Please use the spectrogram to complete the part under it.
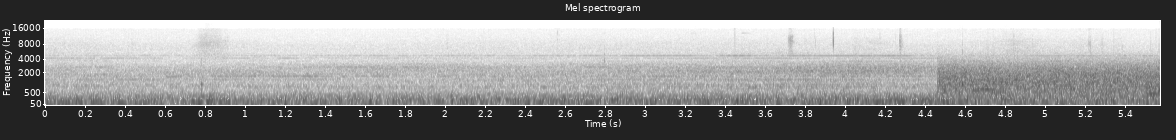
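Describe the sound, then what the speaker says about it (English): Delta 160 Heavy, a jet airliner, takes off from Minneapolis–St. Paul bound for Amsterdam, heard as a steady, distant broadband engine roar that swells slightly near the end, with faint talk underneath. "Off goes Delta 160 Heavy, wheels up for Amsterdam Schiphol"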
